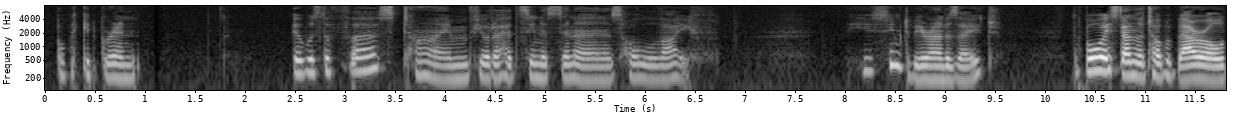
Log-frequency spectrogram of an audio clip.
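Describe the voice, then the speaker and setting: Woman, casual fan-fiction reader, middle-pitched, dry close home recording. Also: warm tone, no echo. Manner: casual, lots of "like" and "um" in chat. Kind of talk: reading a story aloud, then casual chat.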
